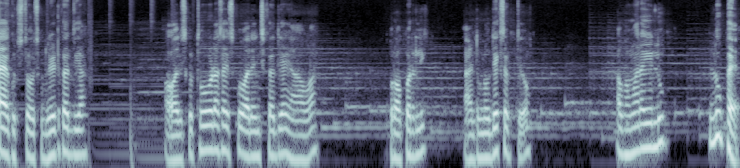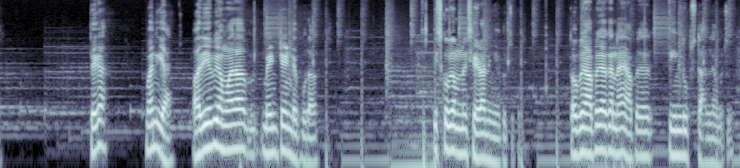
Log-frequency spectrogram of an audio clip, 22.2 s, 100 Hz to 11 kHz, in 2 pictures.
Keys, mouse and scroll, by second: 0.6 middle click, 1.0 click, 1.2 g, 1.8 click, 2.0 g, 2.7 click, 2.8 g, 3.3 middle click, 4.5-6.3 middle drag, 6.5 2, 6.8 click, 7.0 f, 7.3 middle click, 7.8 ctrl+z, 8.4 click, 8.6 f, 9.0 middle click, 9.6 3, 9.9 alt+click, 10.4-13.0 middle drag, 13.3 3, 13.8 alt+click, 14.1-16.7 middle drag, 18.3 middle click, 18.7 ctrl+middle click, 18.9 middle click, 19.4 ctrl+r.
